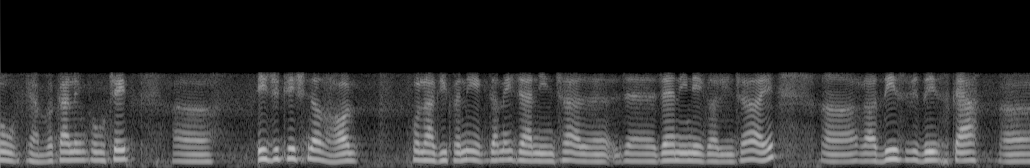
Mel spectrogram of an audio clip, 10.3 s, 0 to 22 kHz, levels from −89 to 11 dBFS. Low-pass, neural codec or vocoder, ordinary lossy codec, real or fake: 3.6 kHz; codec, 16 kHz in and 24 kHz out, 0.9 kbps, LongCat-Audio-Codec, four codebook decoder; none; fake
